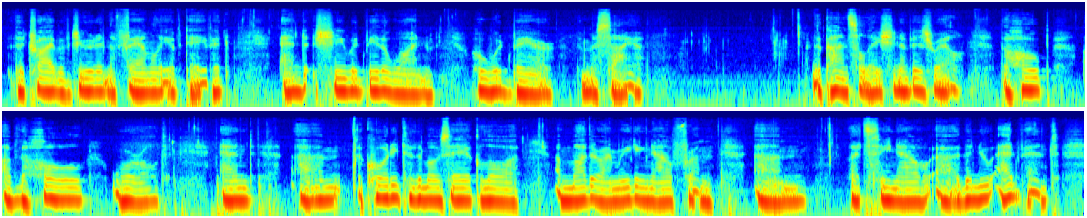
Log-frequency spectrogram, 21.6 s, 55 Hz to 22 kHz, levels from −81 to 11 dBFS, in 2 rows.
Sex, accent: female, American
